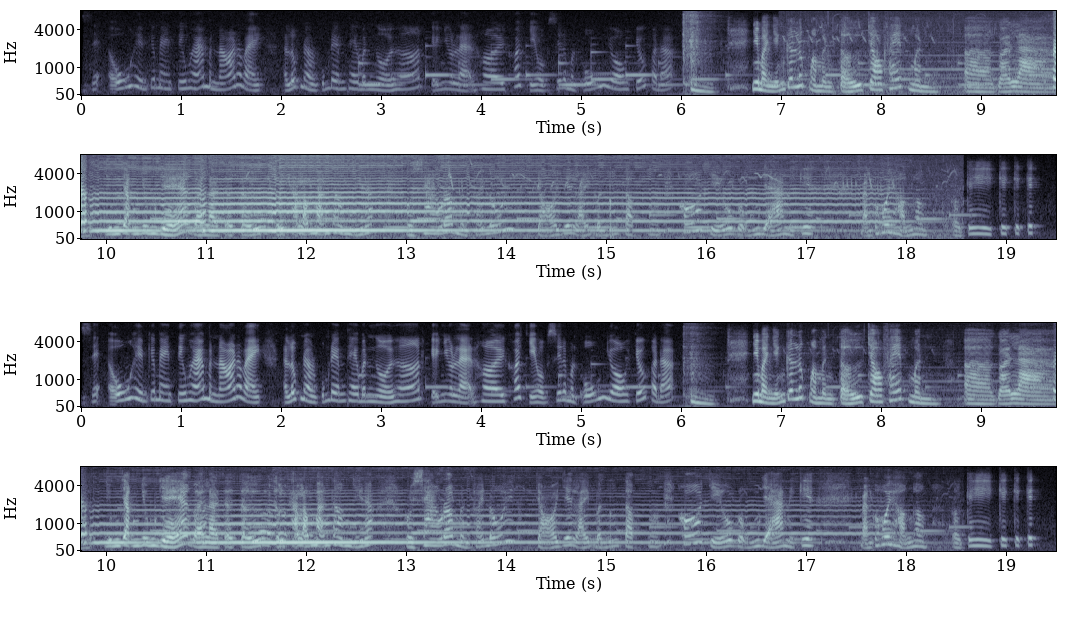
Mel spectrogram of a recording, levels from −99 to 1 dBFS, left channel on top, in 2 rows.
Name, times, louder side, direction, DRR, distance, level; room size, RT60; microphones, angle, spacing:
voice 1, 0.0-5.9 11.5-12.2, right 8 dB, 85° right, 0.4 m, -35 dB
sound 1, 2.8-18.8, left 6 dB, 30° left, 1.2 m, -44 dB
sound 2, 5.7-6.8, left 9 dB, 85° left, 0.7 m, -42 dB
voice 2, 6.1-19.0, right 1 dB, 10° right, 0.5 m, -29 dB
Insect, 7.0-7.2 7.5-18.5, left 5 dB, 50° left, 0.3 m, -24 dB
13.0 x 4.4 x 2.2 m
head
